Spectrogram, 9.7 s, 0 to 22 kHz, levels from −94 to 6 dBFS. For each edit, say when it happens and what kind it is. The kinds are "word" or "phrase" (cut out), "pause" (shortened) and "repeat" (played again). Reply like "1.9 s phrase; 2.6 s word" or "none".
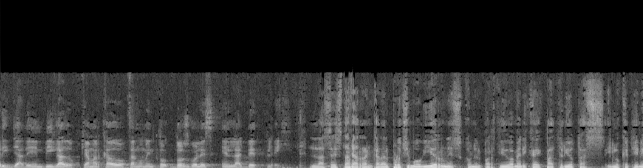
1.2 s pause; 1.9 s word; 3.6 s word; 4.6 s pause; 5.3 s word; 8.1 s word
